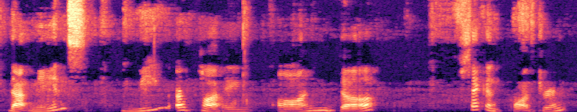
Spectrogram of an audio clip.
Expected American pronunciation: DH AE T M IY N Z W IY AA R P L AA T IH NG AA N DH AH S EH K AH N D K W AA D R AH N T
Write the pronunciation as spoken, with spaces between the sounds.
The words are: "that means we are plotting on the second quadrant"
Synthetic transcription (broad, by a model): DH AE T M IY N S W IY AA R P AA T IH NG AA N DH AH S EH K AH N D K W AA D R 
